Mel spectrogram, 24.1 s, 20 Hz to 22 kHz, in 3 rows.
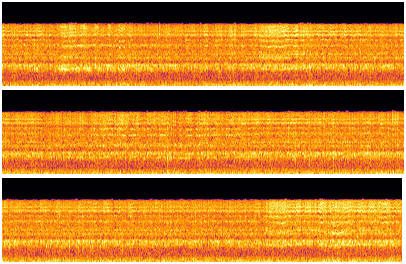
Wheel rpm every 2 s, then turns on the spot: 230, 230, 230, 230, 230, 220, 220, 230, 240, 230, 230, 220.
none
